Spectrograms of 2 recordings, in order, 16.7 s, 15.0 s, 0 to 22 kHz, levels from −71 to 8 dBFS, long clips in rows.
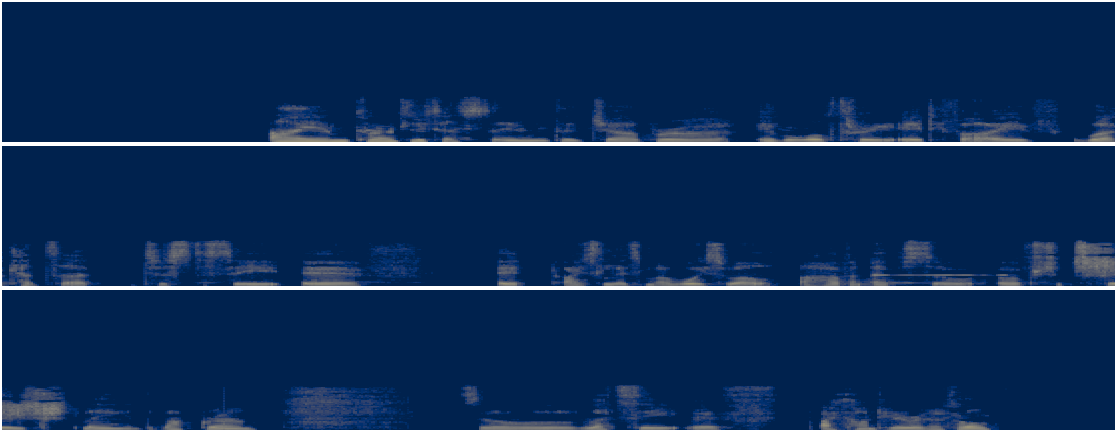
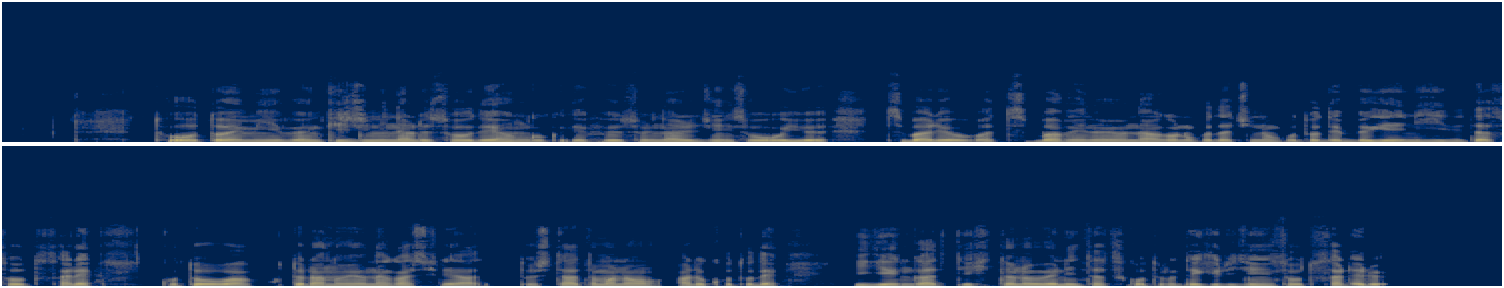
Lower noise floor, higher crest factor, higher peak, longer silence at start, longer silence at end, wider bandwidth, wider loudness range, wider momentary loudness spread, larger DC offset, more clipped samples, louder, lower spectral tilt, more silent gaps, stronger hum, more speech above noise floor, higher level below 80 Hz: first, under -90 dBFS vs -48 dBFS; about the same, 20 dB vs 20 dB; second, -12 dBFS vs -2 dBFS; first, 1.35 s vs 0.45 s; about the same, 0.65 s vs 0.6 s; second, 7.6 kHz vs 9.8 kHz; first, 4 LU vs 1 LU; first, 10 LU vs 6 LU; neither; neither; second, -32 LUFS vs -23 LUFS; second, -4.5 dB/octave vs -6.5 dB/octave; neither; neither; first, over 59 dB vs 25 dB; second, -78 dBFS vs -56 dBFS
